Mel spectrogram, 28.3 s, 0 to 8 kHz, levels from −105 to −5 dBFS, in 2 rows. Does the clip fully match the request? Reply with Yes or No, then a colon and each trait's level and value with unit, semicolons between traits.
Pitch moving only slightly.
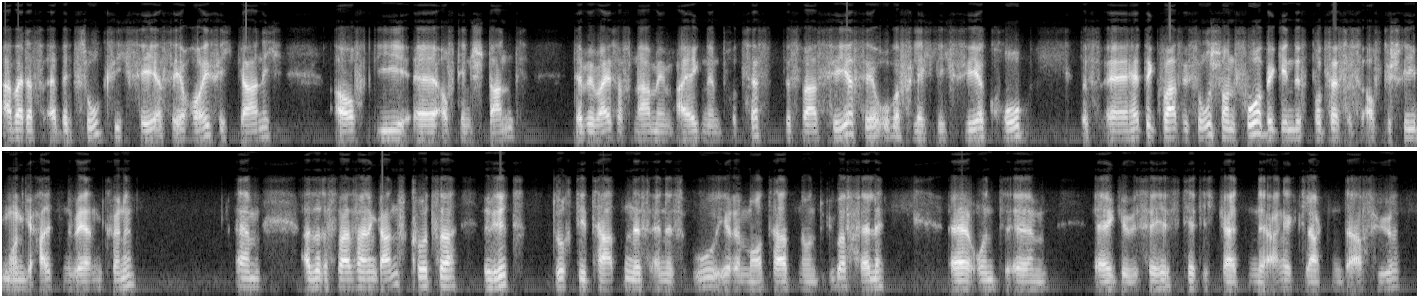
Yes: narrow, 2.1 semitones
